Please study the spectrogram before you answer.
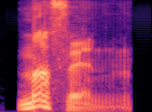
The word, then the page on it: muffin: British English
